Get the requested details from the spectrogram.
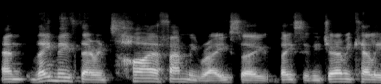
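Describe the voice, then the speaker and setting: Speaking fairly quickly in a southern English accent, the voice shows ordinary pitch variation. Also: man. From England. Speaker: leadership consultant and co-founder. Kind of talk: podcast interview.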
